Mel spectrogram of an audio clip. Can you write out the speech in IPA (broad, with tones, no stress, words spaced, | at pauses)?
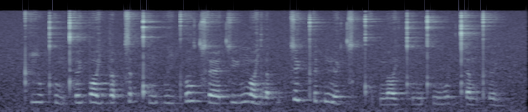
pʰiː˨wkʷʰɐ˨˩mt̪ʰɵ˧ɥpɔː˨j pɐ˨˥p̚t͡sɐ˨p̚ kʷʰɪ˨ŋkʷiː˨ pʰo˥wt͡sʰœː˨˧ t͡syː˨˥ ŋɔː˨j wɐ˧p̚wɪ˥k̚t͡sɵ˥ɥ pʰɵ˥t̚n̪ɵ˨ɥ t͡sʊ˥k̚pʰʊ˨k̚n̪ɔː˨jkʷʰɐ˨˥ŋ kʷʰɐ˨˥ŋwʊ˨˥k̚t̪ʰɐ˨˥mpʰɵ˨˩ɥ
